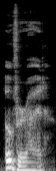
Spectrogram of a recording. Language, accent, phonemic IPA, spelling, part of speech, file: English, US, /ˈoʊ.vɚˌɹaɪd/, override, noun, En-us-override.ogg
- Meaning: 1. A mechanism, device or procedure used to counteract an automatic control 2. A royalty 3. A device for prioritizing audio signals, such that certain signals receive priority over others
